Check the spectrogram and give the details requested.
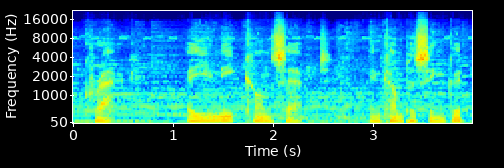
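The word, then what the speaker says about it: craic: The Irish call this tradition crack, pronounced crack.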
